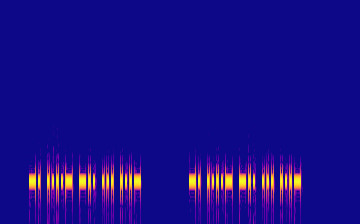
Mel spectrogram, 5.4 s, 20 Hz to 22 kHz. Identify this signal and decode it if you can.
Morse code, heard as a keyed tone, about 34 wpm, 700 Hz. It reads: N4DSV N4DSV
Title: USA Call Signs - 5 Characters - Repeated 2x - 35wpm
